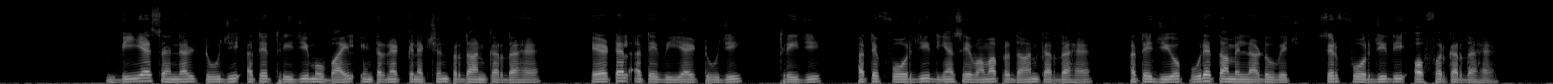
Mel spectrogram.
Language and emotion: Punjabi, neutral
